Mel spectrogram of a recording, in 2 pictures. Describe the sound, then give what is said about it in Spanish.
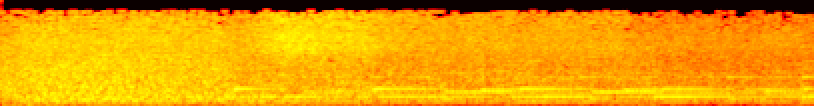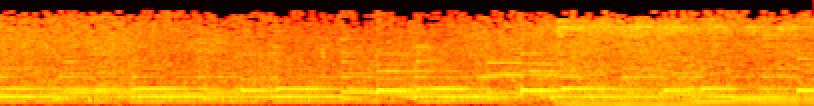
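Pacific Ocean surf along the coast by the city of Chan Chan washes in with a broad, hissing roar that is strongest at the start, set against a steady, sustained musical drone. A deep low rumble swells near the end. “Situado a lo largo de la ciudad de Chan Chan, está el poderoso Océano Pacífico.”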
